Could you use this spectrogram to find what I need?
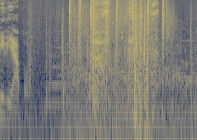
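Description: A body thuds heavily onto a hard floor.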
